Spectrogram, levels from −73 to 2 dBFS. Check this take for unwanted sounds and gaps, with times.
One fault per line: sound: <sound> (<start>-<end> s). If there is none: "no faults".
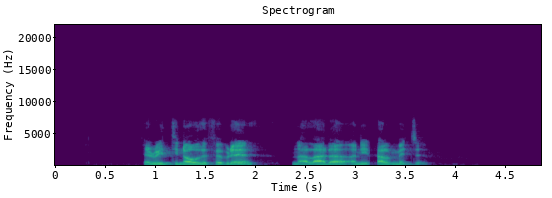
sound: dropout (3.1-3.2 s)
